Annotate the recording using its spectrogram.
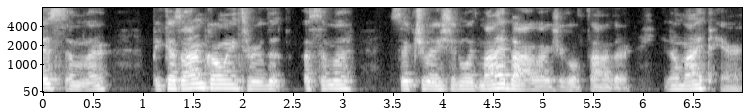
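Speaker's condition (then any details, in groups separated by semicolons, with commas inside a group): Cerebral palsy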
